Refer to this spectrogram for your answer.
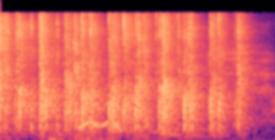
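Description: An audience of Kölner Stadtanzeiger readers in a hall applauds with dense, steady clapping that stays loud throughout, many hands overlapping into a continuous rattle before it trails off at the end.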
